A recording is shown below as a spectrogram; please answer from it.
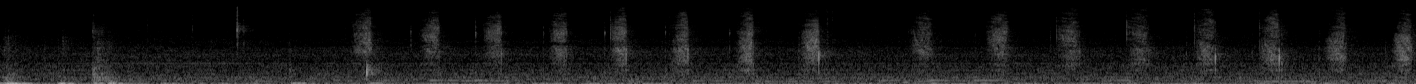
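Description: Shrink-wrapped cardboard trading-card boxes sliding against one another as they are pulled from the bottom of a stack and set back on top: the boxes are being shuffled. A steady run of short scraping strokes, roughly two a second, starts a few seconds in.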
